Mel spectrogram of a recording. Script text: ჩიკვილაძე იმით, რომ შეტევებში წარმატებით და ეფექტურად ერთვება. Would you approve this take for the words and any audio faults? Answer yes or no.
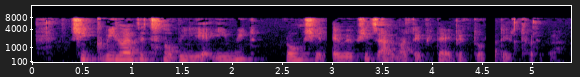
no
